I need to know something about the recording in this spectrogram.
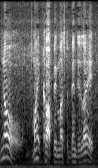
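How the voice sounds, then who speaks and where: A man's voice: mid-range voice, sing-song, a little fast, natural voice. Male actor as a dry, doubtful doctor for vintage radio drama; very varied intonation, noisy aged recording. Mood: dry skepticism. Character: skeptical, stuffy male physician, dryly unimpressed. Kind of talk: 1940s radio acting.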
